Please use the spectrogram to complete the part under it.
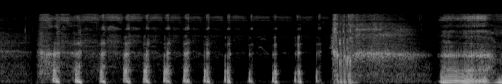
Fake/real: real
